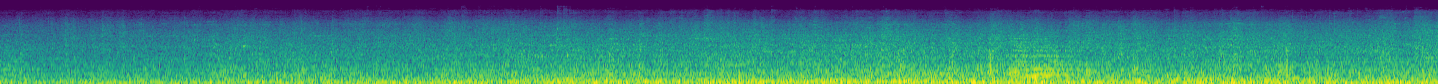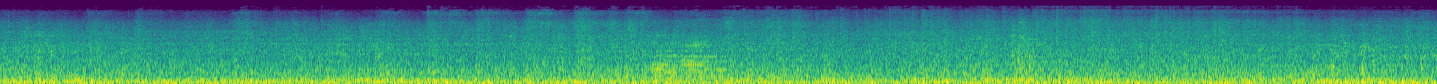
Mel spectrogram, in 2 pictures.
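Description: Covered hopper cars of a grain train rolling past, a steady rumble of wheels on rail with clicking at the rail joints. A locomotive horn sounds two short blasts, about ten seconds in and again about eleven seconds later.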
